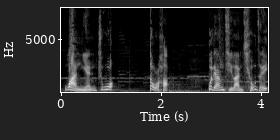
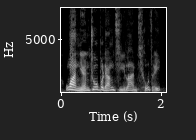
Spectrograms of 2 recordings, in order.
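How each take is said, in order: First: A break, spoken as comma, follows zhuo. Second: The phrase runs on without a break after zhuo. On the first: The constables with beaten backs must catch the thieves. The speaker calls it right. "正确的断法应该是什么呢？我给大家来念一念啊" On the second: The bad men are the ones being arrested. The speaker calls it wrong. "他们断成这样哈"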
